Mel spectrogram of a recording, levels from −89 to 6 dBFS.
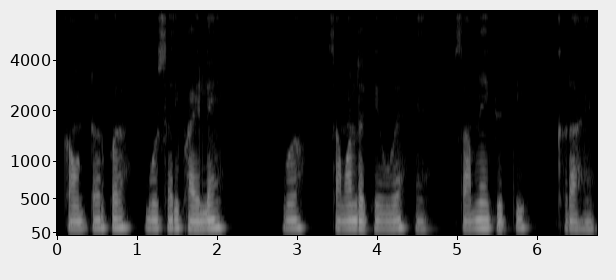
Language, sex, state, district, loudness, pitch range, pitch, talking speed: Hindi, male, Uttar Pradesh, Jalaun, -42 LUFS, 100-115 Hz, 105 Hz, 135 wpm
